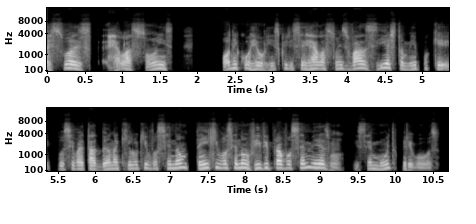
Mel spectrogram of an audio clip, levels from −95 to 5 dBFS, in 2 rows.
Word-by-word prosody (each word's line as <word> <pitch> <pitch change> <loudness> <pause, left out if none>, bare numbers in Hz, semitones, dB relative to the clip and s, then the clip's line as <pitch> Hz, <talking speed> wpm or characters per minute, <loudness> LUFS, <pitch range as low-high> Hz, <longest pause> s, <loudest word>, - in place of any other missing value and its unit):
as - - -6
suas 170 -6 +3 0.2
relações 160 0 0 0.7
podem 180 +2 +3
correr 155 -4 -1
o - - +3
risco 140 +5 -8
de - - -10
ser 155 - -4
relações 160 +1 +1
vazias 175 +4 +3
também 150 0 -3
porque 155 -1 -4
você 145 +2 -6
vai 155 0 +3
estar 150 0 +4
dando 145 +4 0
aquilo 165 +2 -5
que 185 +2 -4
você 165 +2 -5
não 195 +4 +2
tem 170 +3 +3
e - - -1
que 205 - -5
você 190 +1 0
não 200 -1 +4
vive 185 +3 -2
pra 185 - +7
você 185 +2 -1
mesmo, 195 -3 +1 0.2
isso - - -15
é - - -1
muito 155 +7 -4
perigoso. 120 -7 -7
165 Hz, 190 wpm, -22 LUFS, 150-185 Hz, 0.7 s, pra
